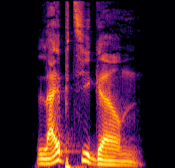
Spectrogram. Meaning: dative plural of Leipziger
- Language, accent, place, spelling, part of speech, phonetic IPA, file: German, Germany, Berlin, Leipzigern, noun, [ˈlaɪ̯pˌt͡sɪɡɐn], De-Leipzigern.ogg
